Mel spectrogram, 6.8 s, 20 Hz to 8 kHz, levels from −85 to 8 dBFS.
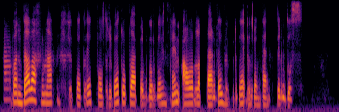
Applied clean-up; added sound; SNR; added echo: neural diffusion model UNIVERSE++.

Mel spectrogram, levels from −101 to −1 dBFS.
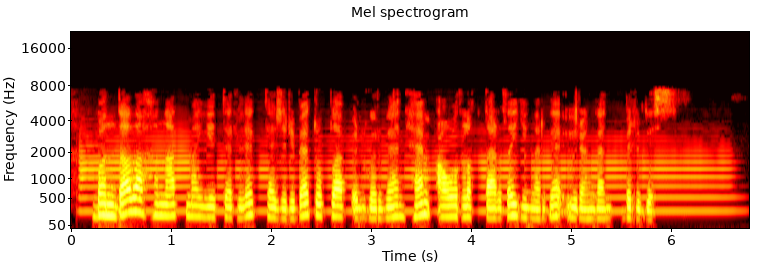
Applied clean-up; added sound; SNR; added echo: neural mask model RNNoise.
